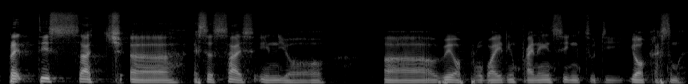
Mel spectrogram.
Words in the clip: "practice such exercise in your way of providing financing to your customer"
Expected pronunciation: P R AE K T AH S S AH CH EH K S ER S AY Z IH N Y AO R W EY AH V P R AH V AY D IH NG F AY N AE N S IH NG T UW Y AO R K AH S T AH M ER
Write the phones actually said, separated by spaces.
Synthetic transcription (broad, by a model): P R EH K T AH S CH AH EH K S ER S AY S IH N Y AO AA W EY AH F P R AH V AY D IH NG F AY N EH N S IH NG T UW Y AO K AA S T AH M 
